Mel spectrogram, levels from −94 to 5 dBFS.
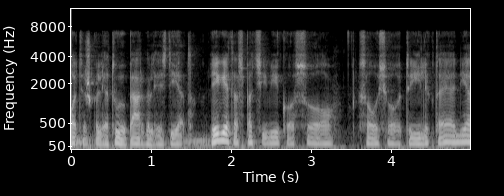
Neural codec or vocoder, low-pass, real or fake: none; 7.2 kHz; real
